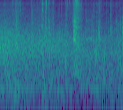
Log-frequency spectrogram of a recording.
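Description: Footsteps over a steady outdoor background noise, with one sharper step about one and a half seconds in.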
